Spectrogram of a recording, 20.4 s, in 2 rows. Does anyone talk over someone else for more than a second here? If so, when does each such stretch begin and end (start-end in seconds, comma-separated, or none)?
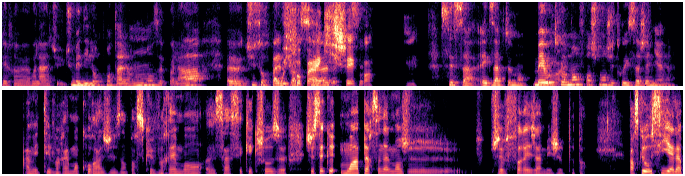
4.1-5.5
